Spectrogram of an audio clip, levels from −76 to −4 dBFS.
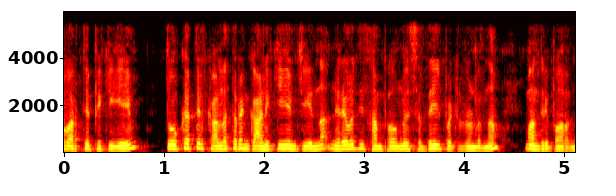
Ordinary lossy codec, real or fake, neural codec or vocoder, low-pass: none; fake; codec, 16 kHz, 4.8 kbps, FACodec; 5.4 kHz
